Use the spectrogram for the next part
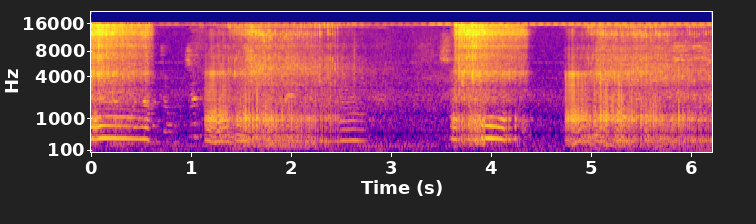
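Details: Baby snoring: soft, rhythmic noisy breaths with brief squeaky tones, repeating about every three to four seconds.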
